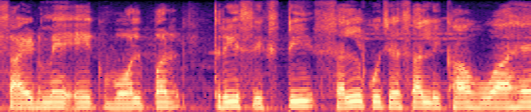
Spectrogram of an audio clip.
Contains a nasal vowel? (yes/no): yes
